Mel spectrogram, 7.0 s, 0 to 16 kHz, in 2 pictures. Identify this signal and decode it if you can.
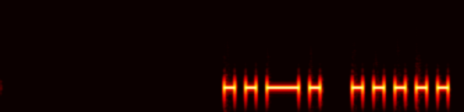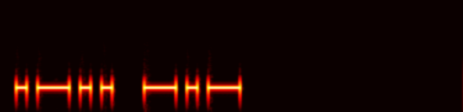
Morse code, heard as a keyed tone, about 15 wpm, 700 Hz. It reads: F5LK
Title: DXCC-100 Call Signs - 4 Characters - Repeated 3x - 15wpm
